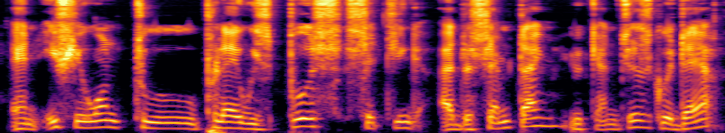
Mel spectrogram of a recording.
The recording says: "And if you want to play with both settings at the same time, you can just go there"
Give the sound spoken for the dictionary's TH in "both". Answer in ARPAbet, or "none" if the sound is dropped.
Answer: S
